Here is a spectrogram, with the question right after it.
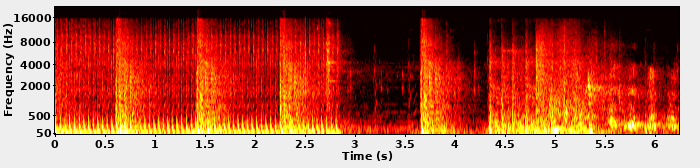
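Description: Gunfire in Enter the Gungeon, sharp repeated game shots in separate bursts, a few loud blasts spaced about a second apart followed by a rapid cluster of shots.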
